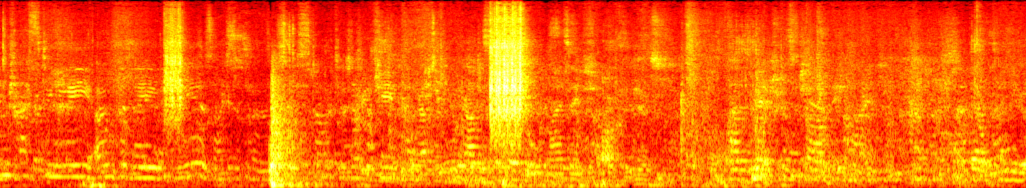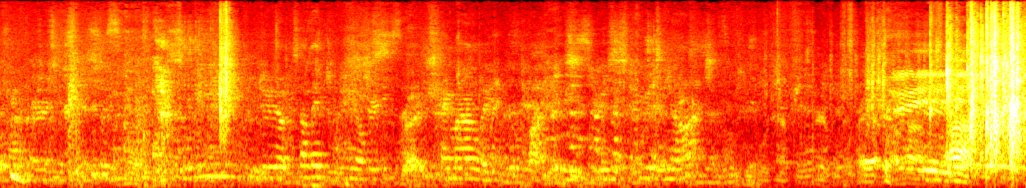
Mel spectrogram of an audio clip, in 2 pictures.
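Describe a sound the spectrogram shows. An elderly man talks calmly.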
